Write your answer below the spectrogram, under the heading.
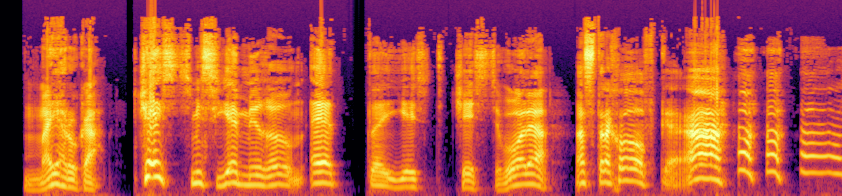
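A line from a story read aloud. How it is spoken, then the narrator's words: Theatrical laughter. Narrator (Russian): Он рассмеялся, как актер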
